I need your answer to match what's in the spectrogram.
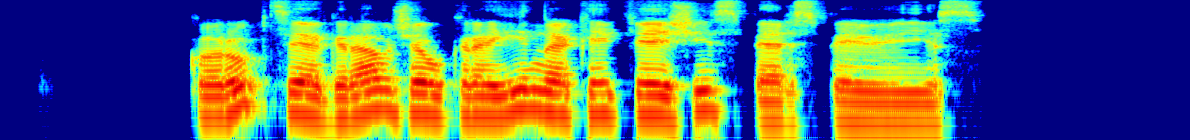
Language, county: Lithuanian, Vilnius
